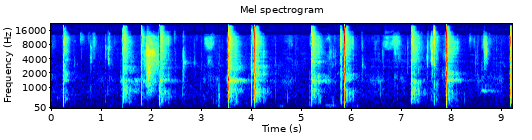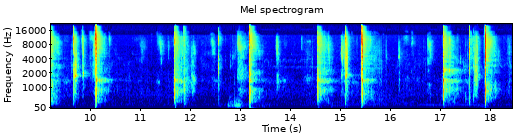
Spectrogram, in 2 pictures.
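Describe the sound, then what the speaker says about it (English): Pickleball paddle striking the ball during defensive lob practice from midcourt, sharp hollow pops repeating in pairs and small clusters every couple of seconds, close and clear against a quiet court, no talking. "getting a feel for how much I need to put on this ball to execute a good defensive lob"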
